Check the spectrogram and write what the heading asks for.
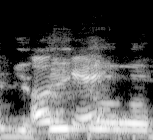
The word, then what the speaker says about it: Buteyko: It's actually a Russian name, so I don't know how the Russians pronounce it. You should say Buteyko, okay.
